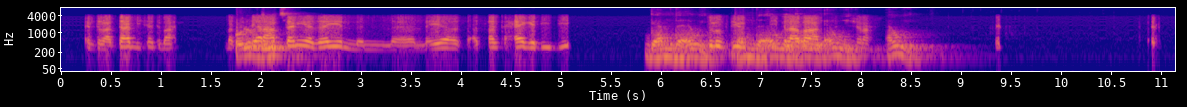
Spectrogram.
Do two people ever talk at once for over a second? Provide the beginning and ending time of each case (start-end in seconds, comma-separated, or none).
6.5-8.0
